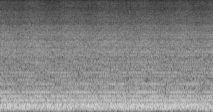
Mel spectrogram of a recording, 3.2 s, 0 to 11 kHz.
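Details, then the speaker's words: Free diesel torpedo shop heater running in a 12,000 sq ft warehouse, no smell, burning clean: steady even roar with a low rumble, no surging, popping or sputter; normal running. "I may use this, depending on how much it costs to run it. But this thing is pumping."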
